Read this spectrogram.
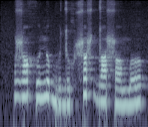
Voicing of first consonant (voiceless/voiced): voiced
